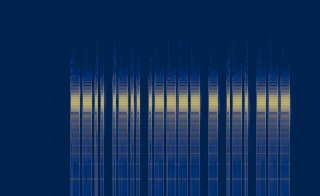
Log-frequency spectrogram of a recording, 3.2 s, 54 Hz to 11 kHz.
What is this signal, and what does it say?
Morse code, heard as a keyed tone, about 40 wpm, 700 Hz. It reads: ZL1TRO
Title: DXCC-100 Call Signs - 6 Characters - Repeated 2x - 40wpm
